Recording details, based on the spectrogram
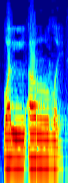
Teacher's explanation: واو کو لام کے ساتھ ملائیں گے، لام کو آپ نے ہلانا نہیں ہے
